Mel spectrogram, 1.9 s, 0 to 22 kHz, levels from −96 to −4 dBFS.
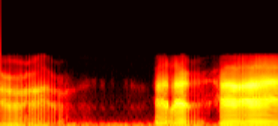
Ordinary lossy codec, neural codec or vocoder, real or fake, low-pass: none; autoencoder, 22.05 kHz, a latent of 192 numbers a frame, VITS, trained on many speakers; fake; 3.6 kHz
